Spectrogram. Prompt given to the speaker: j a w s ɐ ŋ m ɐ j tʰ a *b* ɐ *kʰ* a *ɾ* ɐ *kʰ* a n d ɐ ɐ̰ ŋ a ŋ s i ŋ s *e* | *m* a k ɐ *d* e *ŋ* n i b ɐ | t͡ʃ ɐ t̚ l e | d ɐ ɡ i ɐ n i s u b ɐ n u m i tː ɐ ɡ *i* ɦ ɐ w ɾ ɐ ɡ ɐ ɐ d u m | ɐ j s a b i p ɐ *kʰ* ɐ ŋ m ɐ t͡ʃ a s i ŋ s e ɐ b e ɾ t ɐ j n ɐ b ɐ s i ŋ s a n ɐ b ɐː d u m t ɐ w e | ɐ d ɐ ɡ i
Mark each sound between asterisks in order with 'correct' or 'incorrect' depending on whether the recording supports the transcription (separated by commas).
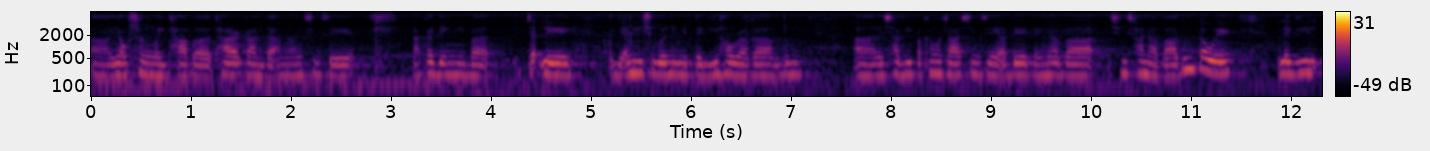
correct, incorrect, correct, incorrect, correct, incorrect, correct, correct, correct, correct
